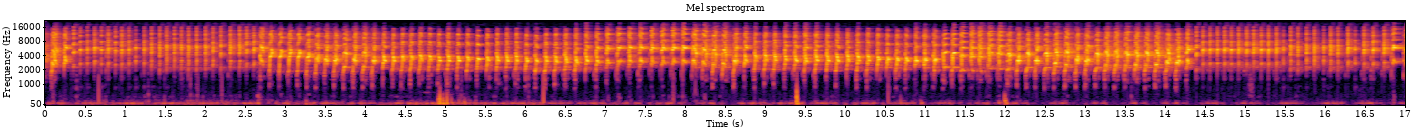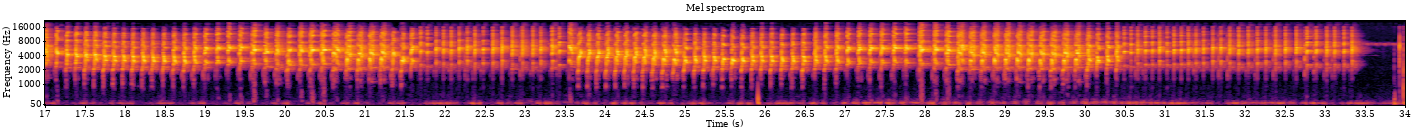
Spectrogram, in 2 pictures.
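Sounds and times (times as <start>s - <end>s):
lovebird chirping: 0.0s - 34.0s.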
